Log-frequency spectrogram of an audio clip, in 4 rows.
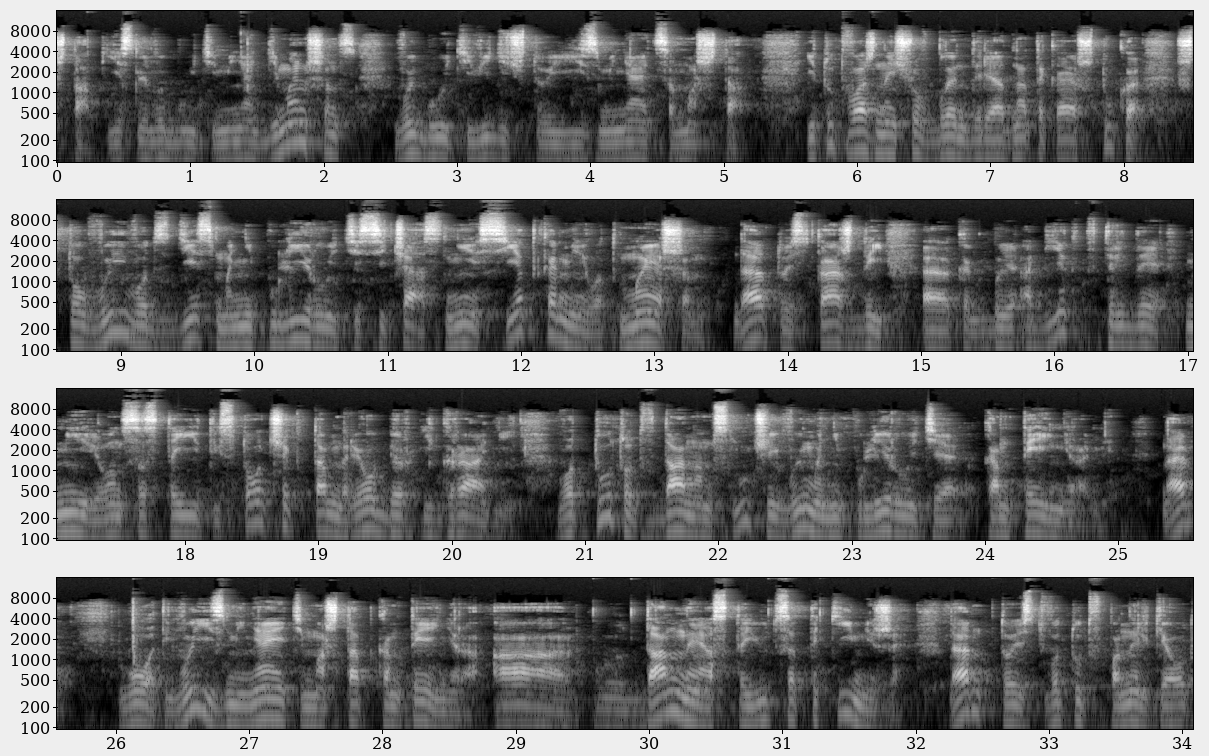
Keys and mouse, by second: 0.2-1.4 drag, 6.1-6.6 middle drag, 29.6 middle click, 30.9 middle click.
